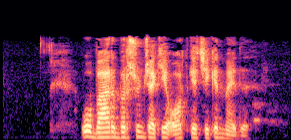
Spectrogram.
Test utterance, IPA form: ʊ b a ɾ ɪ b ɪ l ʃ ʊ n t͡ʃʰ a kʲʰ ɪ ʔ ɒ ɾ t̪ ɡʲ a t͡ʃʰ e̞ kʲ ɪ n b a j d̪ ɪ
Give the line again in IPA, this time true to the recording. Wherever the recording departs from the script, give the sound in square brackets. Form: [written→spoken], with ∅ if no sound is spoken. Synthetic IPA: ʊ b a ɾ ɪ b ɪ [l→ɾ] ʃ ʊ n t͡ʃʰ a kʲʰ ɪ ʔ ɒ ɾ t̪ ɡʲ a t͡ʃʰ e̞ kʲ ɪ n [b→m] a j d̪ ɪ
